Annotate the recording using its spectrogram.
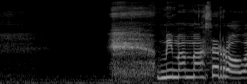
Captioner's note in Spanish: exhala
